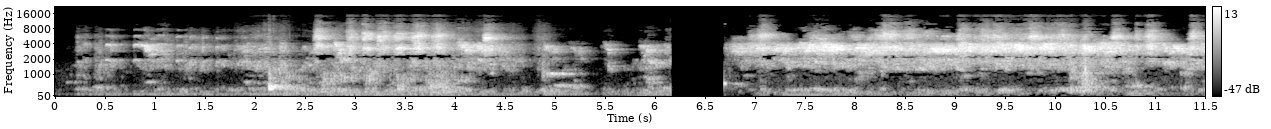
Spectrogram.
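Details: Zebra finch colony in cages during a move from group housing to individual cages: dense, continuous high chirping and nasal calls from many birds, briefly cut off by a short silence midway, then resuming louder.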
